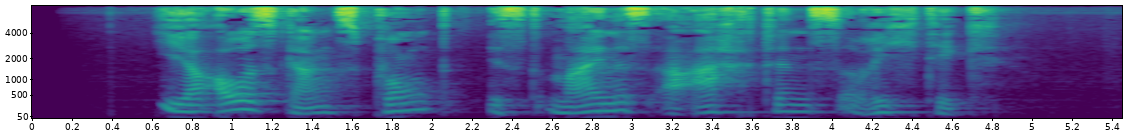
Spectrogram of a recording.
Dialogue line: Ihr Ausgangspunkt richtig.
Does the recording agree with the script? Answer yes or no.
no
